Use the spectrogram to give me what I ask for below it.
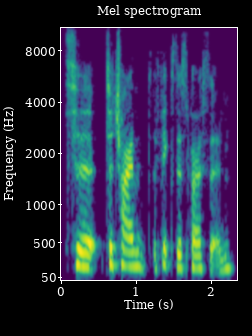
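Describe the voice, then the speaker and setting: A woman hosting a podcast, chatting casually and telling a story with lively quoted reactions. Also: fairly low pitch, a little slow, slightly rough. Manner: animated storytelling, frequent laughter. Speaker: podcast host. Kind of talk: casual conversation.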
